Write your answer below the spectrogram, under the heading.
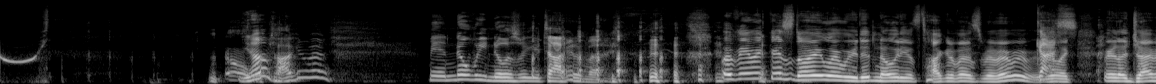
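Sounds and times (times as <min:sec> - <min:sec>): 
person whistling imitating a pee whistle: 0:00.0 - 0:00.6
speech: 0:02.1 - 0:03.6, 0:04.3 - 0:11.5
laughter: 0:05.2 - 0:08.1.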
